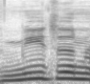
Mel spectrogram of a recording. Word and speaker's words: Mejin: modules oh and the pronunciation of my name for anyone who might have been wondering is median rhymes with region so just Oh anyway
